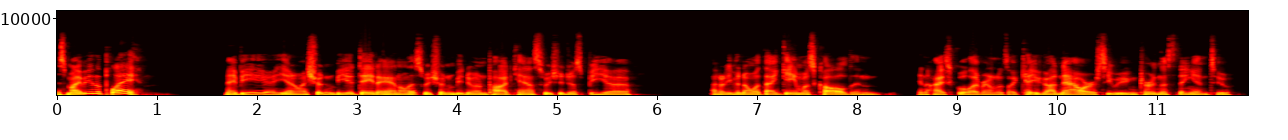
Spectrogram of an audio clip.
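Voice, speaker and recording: A man's voice: fairly high pitch, fairly even intonation, quick pace, gravelly, dry recording, dull audio. An American man in his thirties chatting casually as a podcast co-host, rambling along with self-deprecating humor. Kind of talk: casual chat.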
